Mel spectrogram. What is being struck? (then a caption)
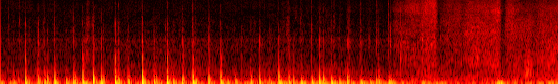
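Sneaker with textile mesh upper. Fingertips rapidly tap the mesh textile upper of an empty gray high-top sneaker held in front of the mic. The taps land as a fast run of soft, muffled low thumps with almost no ring. They stop at about three seconds, leaving a faint breathy rustle.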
